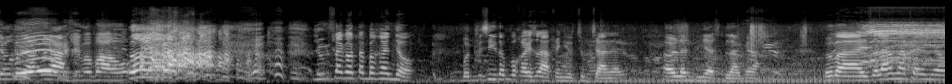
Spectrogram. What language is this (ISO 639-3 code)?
fil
